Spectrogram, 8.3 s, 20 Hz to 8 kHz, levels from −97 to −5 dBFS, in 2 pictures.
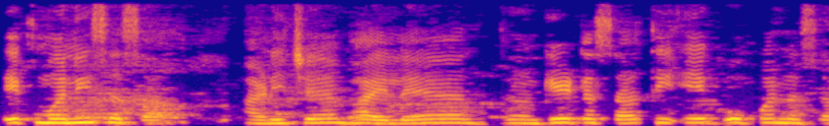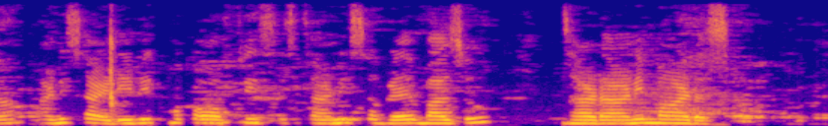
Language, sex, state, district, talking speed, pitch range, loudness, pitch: Konkani, female, Goa, North and South Goa, 175 wpm, 225-250 Hz, -17 LUFS, 235 Hz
